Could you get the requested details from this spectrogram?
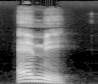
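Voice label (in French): "aimee", French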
